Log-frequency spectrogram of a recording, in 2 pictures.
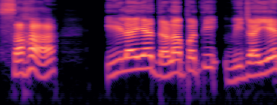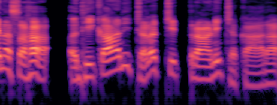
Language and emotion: Sanskrit, neutral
